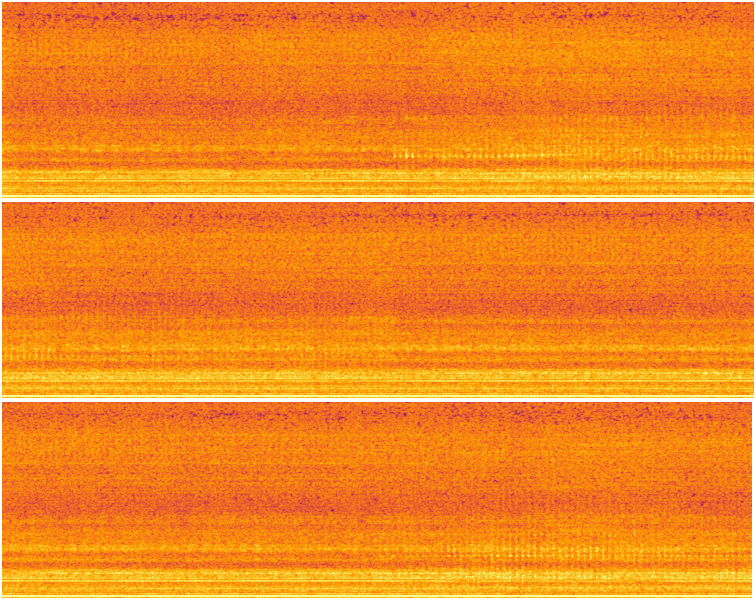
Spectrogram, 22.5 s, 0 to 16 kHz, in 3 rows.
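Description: A knife-making belt grinder running a 400 grit aluminum oxide belt gives off a loud, steady motor whine with a strong, constant hum throughout and no talking.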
